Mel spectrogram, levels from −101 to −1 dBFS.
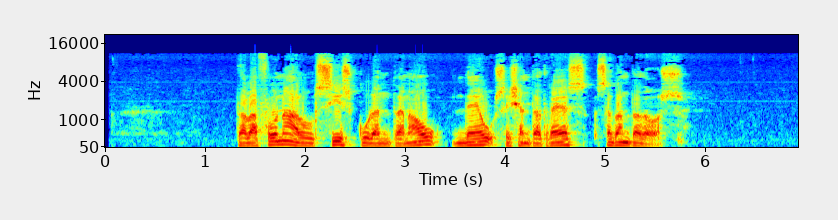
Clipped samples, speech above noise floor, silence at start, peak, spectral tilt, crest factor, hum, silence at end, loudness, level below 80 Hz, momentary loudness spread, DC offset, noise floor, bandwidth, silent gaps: under 0.1%; 46 dB; 1.3 s; 0 dBFS; -5 dB/octave; 14 dB; none; 1.15 s; -12 LUFS; -34 dBFS; 6 LU; under 0.1%; -58 dBFS; 11.5 kHz; none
